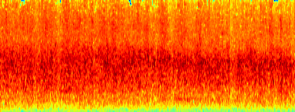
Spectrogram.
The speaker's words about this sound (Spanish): A ver, el aplauso para las mujeres.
